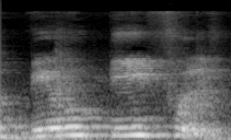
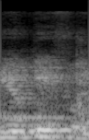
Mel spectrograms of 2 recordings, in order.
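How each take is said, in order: First: ब्यूटीफुल loudly split as ब्यू, टी, फुल; syllable by syllable. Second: Said in the usual way. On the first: Shown as a demonstration. Teacher counting three syllables, ब्यूटीफुल in separate beats. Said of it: "तीन बार में पढ़ते हैं". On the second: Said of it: "ब्यूटीफुल में तीन syllable होते हैं".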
